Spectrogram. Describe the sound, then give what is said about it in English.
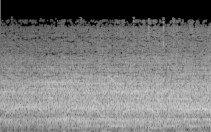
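A stadium crowd at a World Baseball Classic exhibition game against the Tigers cheers in a loud, steady roar of many voices blended together as Juan Soto hits a home run to right field, holding at full volume for the whole few seconds with no single voice standing out. “Listen to the reaction after Juan Soto hits a home run.”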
